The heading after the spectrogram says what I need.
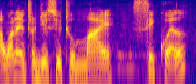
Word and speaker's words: MySQL: to introduce you to my sql that is how they pronounce it but in actual sense it's mysql so um mysql is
